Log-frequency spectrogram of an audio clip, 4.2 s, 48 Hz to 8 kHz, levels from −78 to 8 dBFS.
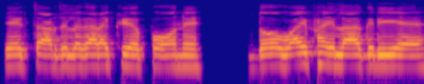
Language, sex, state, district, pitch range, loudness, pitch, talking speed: Marwari, male, Rajasthan, Churu, 140-145 Hz, -16 LUFS, 145 Hz, 155 wpm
